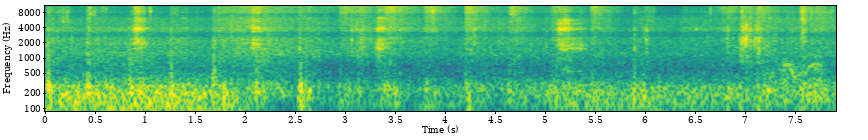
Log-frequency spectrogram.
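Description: Leaves and tall grass rustle as someone pushes through them.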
